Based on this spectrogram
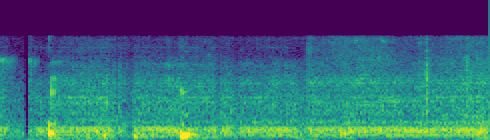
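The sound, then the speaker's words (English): An indoor air conditioner switching on: a steady, droning mechanical hum with a low tonal whine, broken early by a couple of brief low thumps, then running evenly with no talking. “Someone turned something on.”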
